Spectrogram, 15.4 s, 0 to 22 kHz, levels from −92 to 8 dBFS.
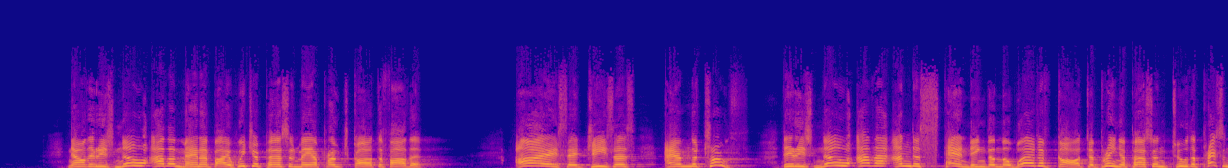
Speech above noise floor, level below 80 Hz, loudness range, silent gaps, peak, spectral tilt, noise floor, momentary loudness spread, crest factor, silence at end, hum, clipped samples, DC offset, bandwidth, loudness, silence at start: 65 dB; -64 dBFS; 2 LU; none; -4 dBFS; -4.5 dB/octave; -85 dBFS; 4 LU; 16 dB; 0 s; none; under 0.1%; under 0.1%; 13 kHz; -19 LUFS; 0.85 s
